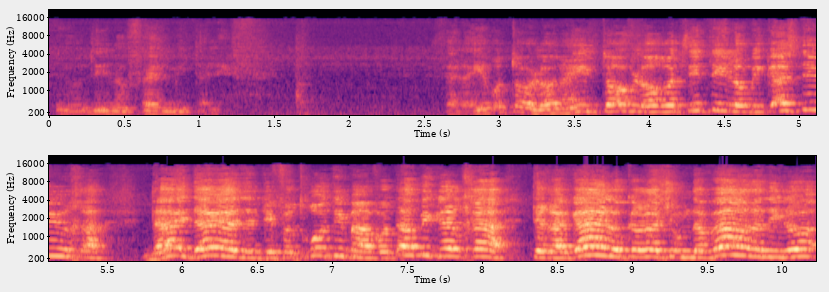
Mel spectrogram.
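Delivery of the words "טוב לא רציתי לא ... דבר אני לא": higher and louder, anxious pleading; mock panic. Bellhop begging the fainted guest to wake up, anxious. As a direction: plead in a hurry, a bit frightened.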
